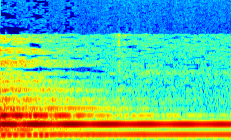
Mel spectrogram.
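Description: A sustained, steady ringing tone from the chant's musical accompaniment, like a singing bowl: a low pitch with a higher one held over it. It cuts off abruptly just before the chanting resumes.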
